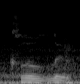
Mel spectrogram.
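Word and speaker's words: Cthulhu: However, Lovecraft wrote that the closest pronunciation is Kulu.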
